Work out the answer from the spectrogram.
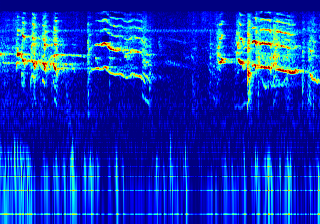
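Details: Many birds singing in a tropical tree, Nayarit, Mexico: bursts of chirps and descending whistled notes, over a rumbling low background.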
